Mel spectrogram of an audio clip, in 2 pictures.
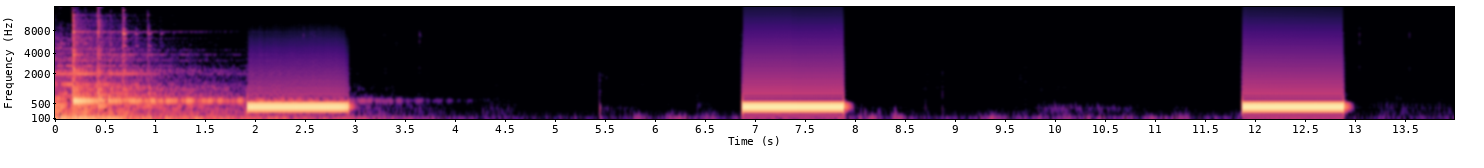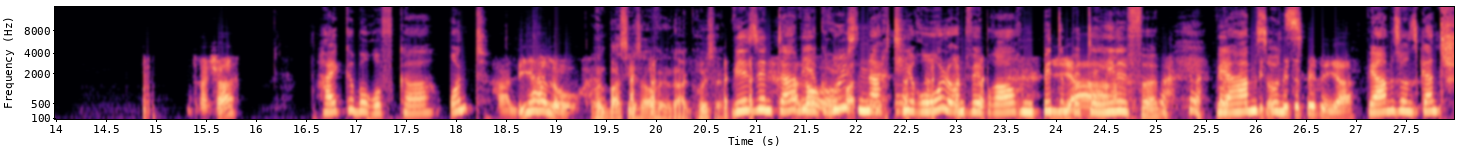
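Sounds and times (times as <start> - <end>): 
telephone ringback tone of outgoing phone-a-friend call: 1.9 - 3.0, 6.9 - 8.0, 11.9 - 12.9
speech: 15.5 - 15.9, 16.6 - 27.9
laughter: 19.4 - 27.0.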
